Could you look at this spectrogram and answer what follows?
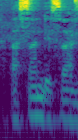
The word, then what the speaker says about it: Asante sana: Asante sana. – Asante sana.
